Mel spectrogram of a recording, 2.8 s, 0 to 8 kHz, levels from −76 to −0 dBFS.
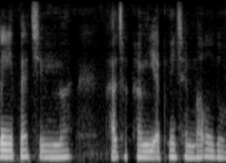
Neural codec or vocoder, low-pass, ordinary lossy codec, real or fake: codec, 16 kHz, 1 kbps, X-Codec, HuBERT features, trained on general audio; none; none; fake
